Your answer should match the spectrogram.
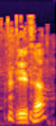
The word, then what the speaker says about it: Giza: Al sur de las famosas pirámides de Giza, ¿se dice así? – Sí. – Giza, en Egipto, se han encontrado restos del templo de Ramsés II.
